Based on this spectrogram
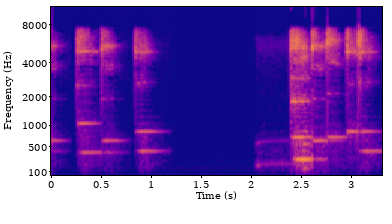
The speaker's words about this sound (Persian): ببخشید این تلفن.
